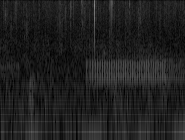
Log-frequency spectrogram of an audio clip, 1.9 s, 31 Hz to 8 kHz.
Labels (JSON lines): {"label": "biophony, croak", "recorder": "SoundTrap 500"}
